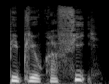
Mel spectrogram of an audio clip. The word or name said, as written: bibliografi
